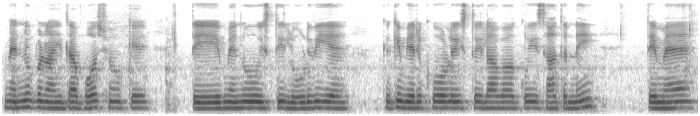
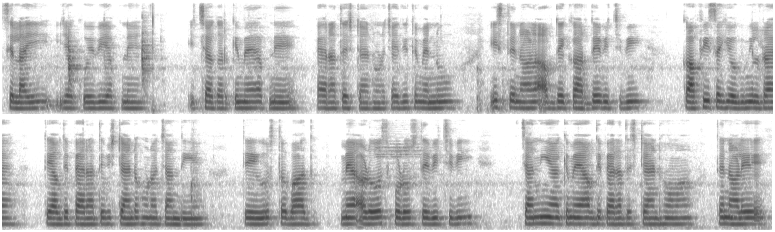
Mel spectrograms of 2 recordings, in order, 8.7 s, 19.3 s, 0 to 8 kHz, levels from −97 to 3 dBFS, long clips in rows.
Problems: background sounds at intervals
